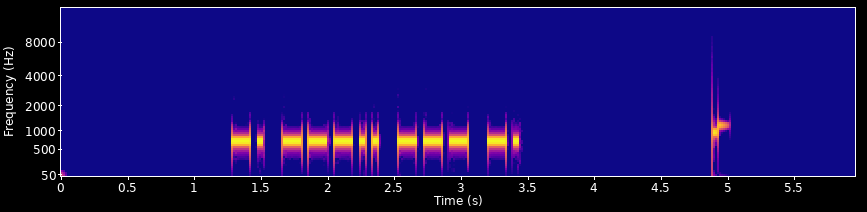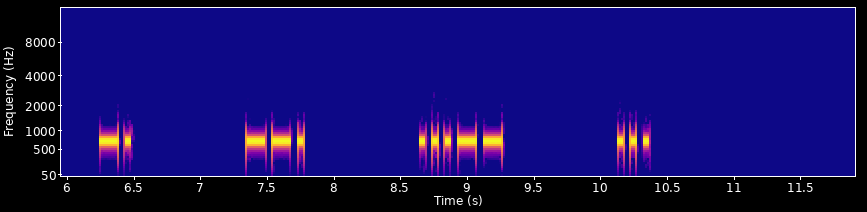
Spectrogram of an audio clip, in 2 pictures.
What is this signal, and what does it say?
Morse code, heard as a keyed tone, about 25 wpm, spaced as for 13 wpm, 700 Hz. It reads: N8ON NG3S
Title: USA Call Signs - 6x Character Spacing - 25wpm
